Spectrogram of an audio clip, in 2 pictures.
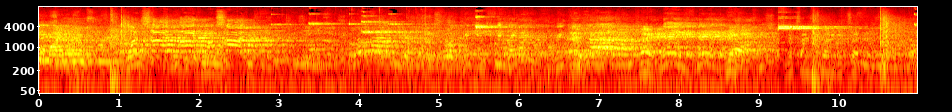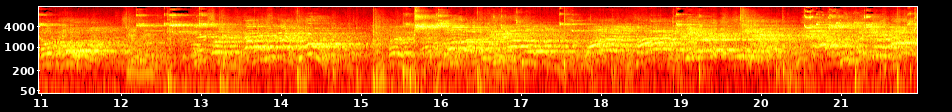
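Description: Sneakers squeak sharply on a hardwood court in an echoing gym.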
